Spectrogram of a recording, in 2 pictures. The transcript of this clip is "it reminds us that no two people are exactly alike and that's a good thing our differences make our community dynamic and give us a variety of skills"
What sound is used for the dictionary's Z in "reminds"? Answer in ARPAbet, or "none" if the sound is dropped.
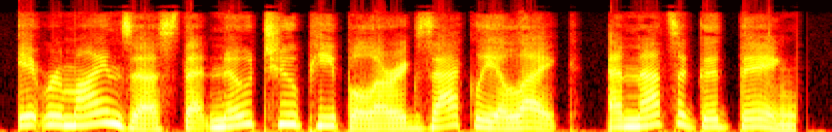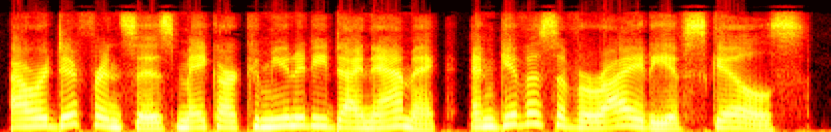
Z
